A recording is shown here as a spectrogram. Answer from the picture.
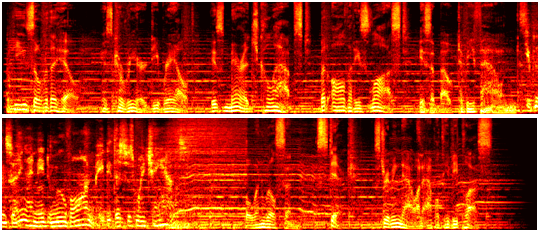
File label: PROMO, Warm · Comforting · Optimistic; Promo Demo Clips; Stick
